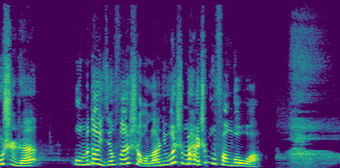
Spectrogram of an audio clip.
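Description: A young woman answers in an upset, pleading voice, close by.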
